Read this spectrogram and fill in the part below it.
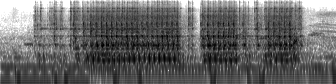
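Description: A Vevor industrial sewing machine stitches baby bloomers in steady, loud bursts of rapid mechanical clatter, pausing briefly between runs, with no talking.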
